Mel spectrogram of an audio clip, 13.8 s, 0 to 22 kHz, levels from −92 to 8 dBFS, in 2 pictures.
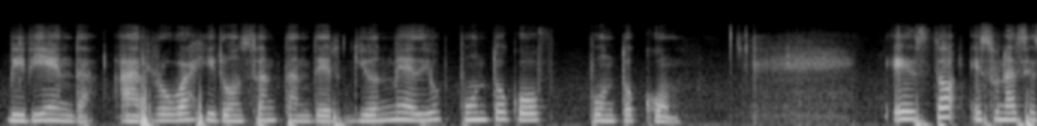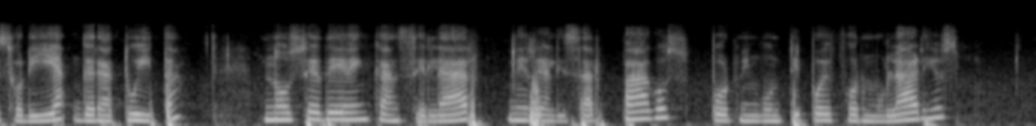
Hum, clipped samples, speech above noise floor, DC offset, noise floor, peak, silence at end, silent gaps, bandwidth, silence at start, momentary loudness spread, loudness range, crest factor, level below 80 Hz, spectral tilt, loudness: none; under 0.1%; 28 dB; under 0.1%; -50 dBFS; -4 dBFS; 0.55 s; none; 9.4 kHz; 0.05 s; 9 LU; 3 LU; 20 dB; -34 dBFS; -6.5 dB/octave; -23 LUFS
